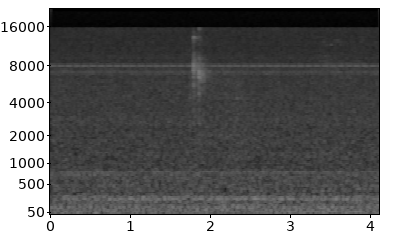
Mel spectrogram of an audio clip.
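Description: Steady low background hiss with a faint hum, and a single faint mouse click about two seconds in.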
